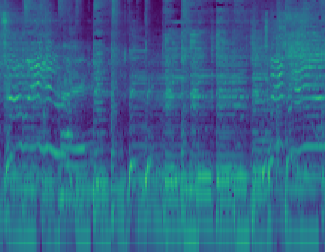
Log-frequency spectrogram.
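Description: Live band music with drum kit, a steady bass line and keyboards, and a singer's voice gliding through runs early on and again near the end.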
